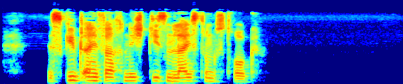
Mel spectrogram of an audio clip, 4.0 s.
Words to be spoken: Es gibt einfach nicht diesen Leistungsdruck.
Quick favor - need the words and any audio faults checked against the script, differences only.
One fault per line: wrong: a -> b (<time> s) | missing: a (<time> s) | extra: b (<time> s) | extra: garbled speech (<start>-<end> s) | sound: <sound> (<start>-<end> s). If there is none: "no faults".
no faults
